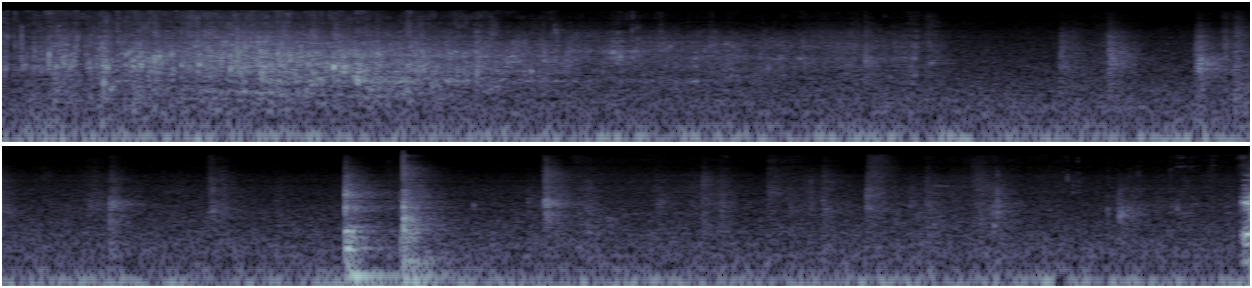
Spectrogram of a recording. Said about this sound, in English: We'll add some room temperature water.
